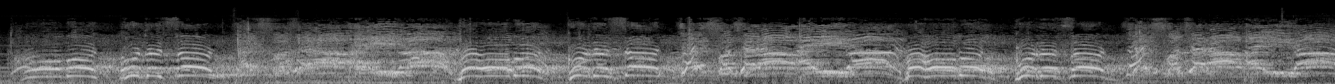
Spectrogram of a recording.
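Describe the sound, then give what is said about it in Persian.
A large crowd chants protest slogans in unison in Shahrak-e Chitgar, Tehran, Iran, loud and rhythmic, voices rising and falling in repeated shouted phrases that fill the space continuously from start to finish. “اینجا هم شهرک چیتگر تهرانه که اینجوری شعار میدن”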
